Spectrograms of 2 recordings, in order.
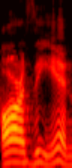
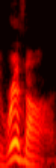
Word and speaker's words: RZN: So it's not RZN like I said. It's Rizon. It's Rizon, but then it Abbreviated. went down to RZN.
